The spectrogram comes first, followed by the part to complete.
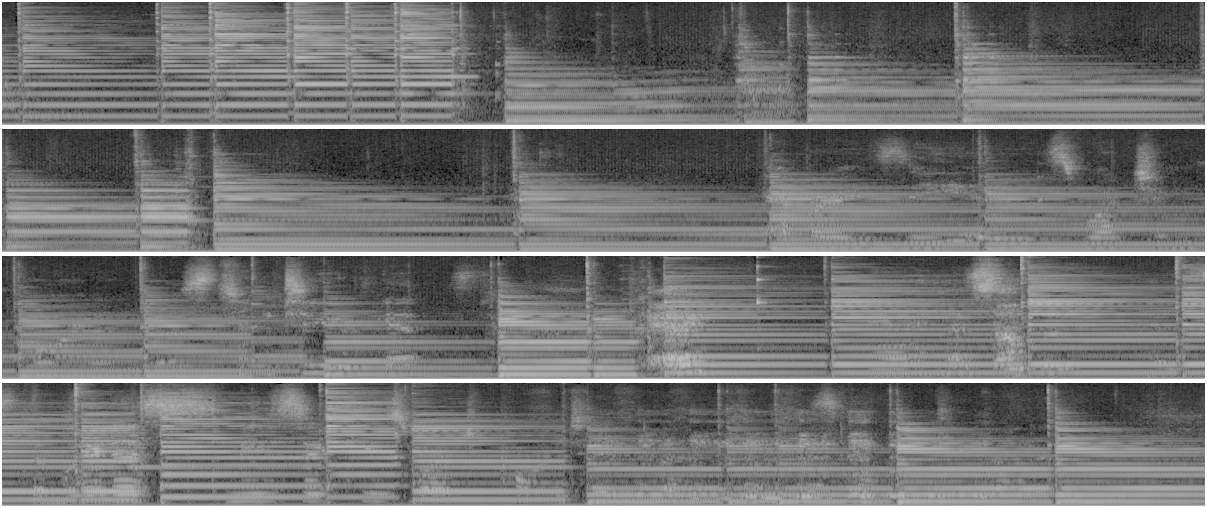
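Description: Acoustic guitar being retuned: single strings are plucked again and again and left to ring while the pegs are turned, so the held notes step to new pitches every few seconds.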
